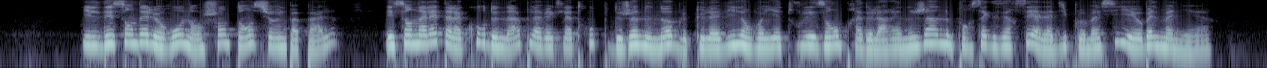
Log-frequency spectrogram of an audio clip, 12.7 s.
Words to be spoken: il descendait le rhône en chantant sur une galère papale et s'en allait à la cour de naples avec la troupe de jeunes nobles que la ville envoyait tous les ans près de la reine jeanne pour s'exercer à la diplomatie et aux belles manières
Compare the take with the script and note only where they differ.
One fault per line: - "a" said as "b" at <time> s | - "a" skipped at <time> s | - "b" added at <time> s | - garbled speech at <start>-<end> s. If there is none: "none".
- "galère" skipped at 2.9 s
